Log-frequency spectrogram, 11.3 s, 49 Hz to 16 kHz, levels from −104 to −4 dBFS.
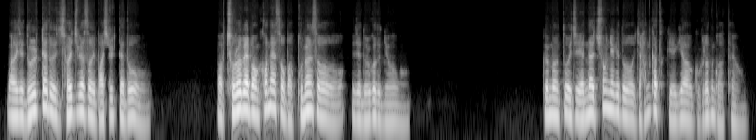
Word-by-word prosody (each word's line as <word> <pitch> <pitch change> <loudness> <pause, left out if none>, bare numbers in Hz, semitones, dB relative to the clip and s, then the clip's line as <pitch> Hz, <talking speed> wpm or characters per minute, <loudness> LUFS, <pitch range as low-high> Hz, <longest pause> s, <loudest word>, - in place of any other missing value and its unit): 막 135 -1 +1
이제 130 0 +1
놀 150 +7 +3
때도 185 -4 +4
이제 130 - -5
저희 140 +6 +3
집에서 150 -3 +1
마실 120 +3 -3
때도 120 -7 -3 1.0
막 - - -4
졸업 175 +4 +6
앨범 160 -5 +6
꺼내서 180 -3 +1
막 115 -3 -7
보면서 130 -9 0
이제 120 -1 -4
놀거든요. 110 -4 -6 2.0
그러면 140 0 0
또 145 - +1
이제 130 -1 -2
옛날 140 +5 +2
추억 185 +6 -2
얘기도 140 -7 -1
이제 110 - -10
한가득 160 +4 -3
얘기하고 115 0 -4
그러는 130 +5 -7
것 100 -4 -13
같아요. 95 -3 -15
130 Hz, 340 characters per minute, -23 LUFS, 115-155 Hz, 2.0 s, 졸업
